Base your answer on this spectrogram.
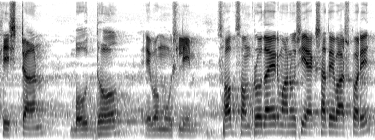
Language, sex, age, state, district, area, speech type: Bengali, male, 30-45, West Bengal, Paschim Medinipur, rural, spontaneous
